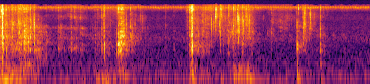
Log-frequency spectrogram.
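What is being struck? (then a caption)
Soap bar cut with a blade. A solid, dry orange soap bar held in the hand is cut into thin shavings with a utility knife blade. Short, dry, crunchy scrapes and crackles with bright high-end grit come in irregular bursts, separated by quiet pauses.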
